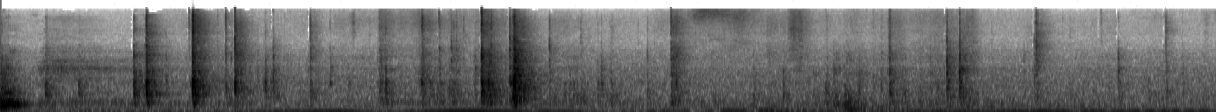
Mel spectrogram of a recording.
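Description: Scattered sharp clicks and light knocks at irregular intervals, with no notes played, as a small keyboard and its cables are handled and connected.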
